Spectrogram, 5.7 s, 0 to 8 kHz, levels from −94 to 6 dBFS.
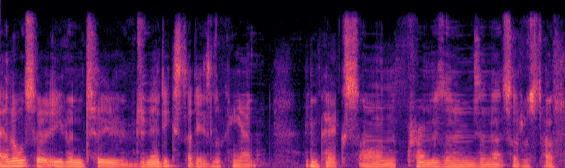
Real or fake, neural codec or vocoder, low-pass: fake; codec, 44.1 kHz, 3.4 kbps, Pupu-Codec; 7.2 kHz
